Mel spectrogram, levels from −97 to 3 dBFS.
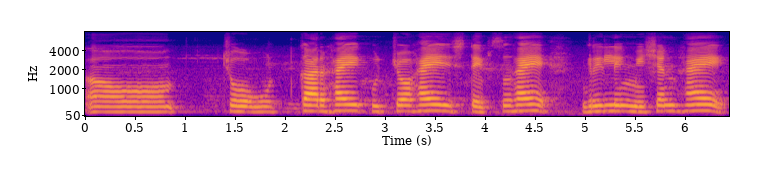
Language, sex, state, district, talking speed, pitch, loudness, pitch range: Hindi, female, Odisha, Nuapada, 110 wpm, 200 Hz, -19 LUFS, 180-210 Hz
